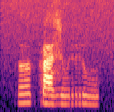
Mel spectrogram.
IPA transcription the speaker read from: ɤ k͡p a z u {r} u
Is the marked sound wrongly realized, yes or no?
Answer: no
